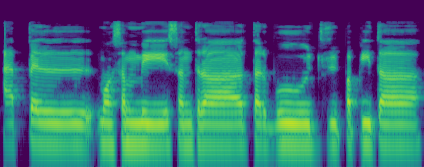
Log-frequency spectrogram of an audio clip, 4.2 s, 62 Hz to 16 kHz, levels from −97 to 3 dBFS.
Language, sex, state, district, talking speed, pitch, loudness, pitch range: Hindi, male, West Bengal, Kolkata, 70 wpm, 130 Hz, -16 LUFS, 130-135 Hz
